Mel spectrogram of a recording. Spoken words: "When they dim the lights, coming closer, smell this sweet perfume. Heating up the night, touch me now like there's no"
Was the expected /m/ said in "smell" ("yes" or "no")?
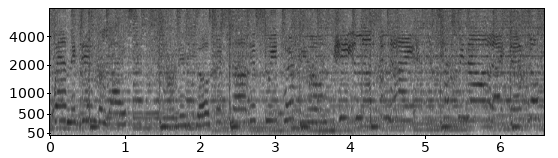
no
